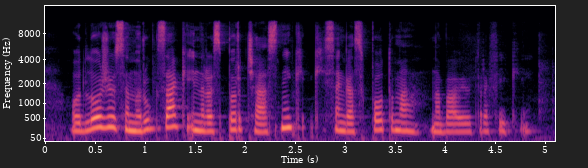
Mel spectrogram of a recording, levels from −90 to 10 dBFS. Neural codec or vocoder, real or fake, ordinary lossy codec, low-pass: none; real; none; 10.8 kHz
